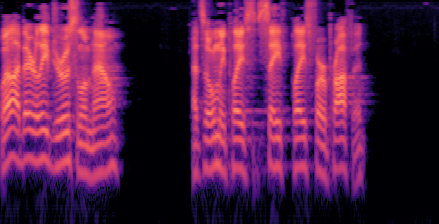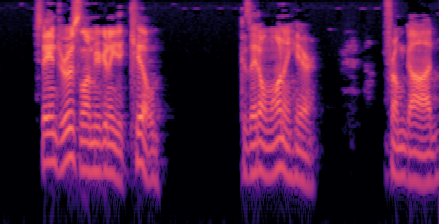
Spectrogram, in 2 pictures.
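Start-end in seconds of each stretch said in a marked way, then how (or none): 0.0-7.5 ironic, sarcastic retort tone. Paraphrasing the prophet's words about leaving jerusalem: imitating a sarcastic tone. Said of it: "You hear the sarcasm?".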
